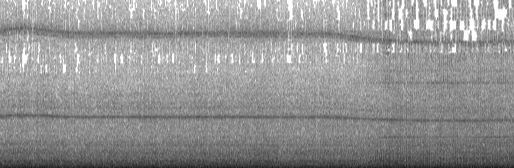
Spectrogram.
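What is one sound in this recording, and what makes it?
A helicopter's rotor thumps steadily, heard from inside the cabin.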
